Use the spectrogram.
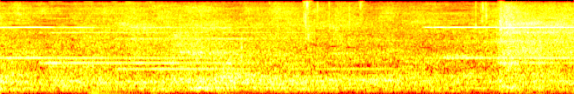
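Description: A steady electric bell rings continuously for several seconds in a parliament chamber, calling deputies to a vote on a bill amending a housing assistance law. It is a sustained buzzing ring with a constant pitch that doesn't break or pulse, under a faint murmur of background noise.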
